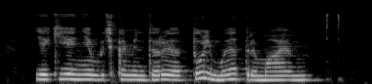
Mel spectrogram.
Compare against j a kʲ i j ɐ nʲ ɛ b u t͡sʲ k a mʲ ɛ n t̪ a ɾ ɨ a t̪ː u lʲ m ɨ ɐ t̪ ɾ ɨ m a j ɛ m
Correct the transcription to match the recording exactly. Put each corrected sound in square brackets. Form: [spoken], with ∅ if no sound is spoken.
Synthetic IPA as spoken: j a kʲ i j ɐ nʲ ɛ b u t͡sʲ k [ɐ] mʲ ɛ n t̪ a ɾ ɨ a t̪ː u lʲ m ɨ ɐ t̪ ɾ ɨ m a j ɛ m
